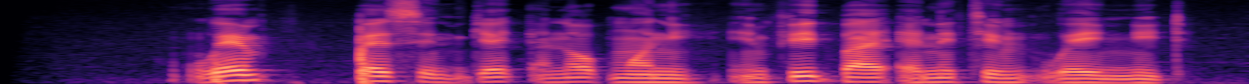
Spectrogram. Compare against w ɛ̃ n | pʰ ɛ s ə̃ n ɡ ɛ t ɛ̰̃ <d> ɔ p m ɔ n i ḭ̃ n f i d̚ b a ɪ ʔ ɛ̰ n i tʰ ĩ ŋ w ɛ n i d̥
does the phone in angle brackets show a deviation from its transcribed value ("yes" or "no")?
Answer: yes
